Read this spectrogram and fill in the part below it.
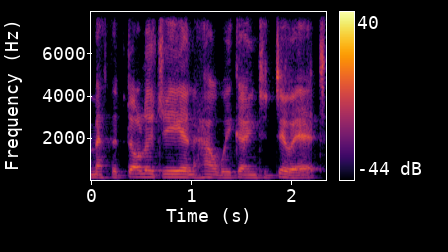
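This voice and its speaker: In a British accent, a woman speaks at a moderate pace with a very deep, low pitch and monotone, flat intonation. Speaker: government development official. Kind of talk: panel presentation. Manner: hesitant fillers.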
